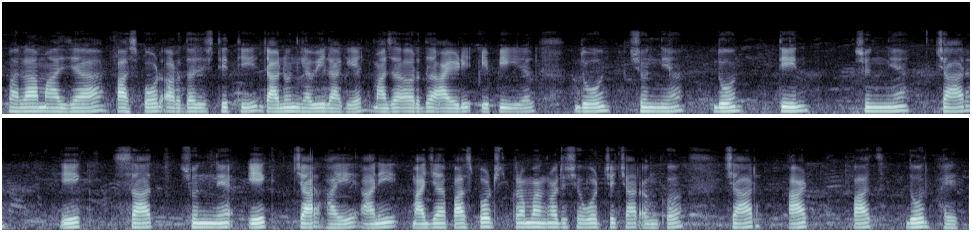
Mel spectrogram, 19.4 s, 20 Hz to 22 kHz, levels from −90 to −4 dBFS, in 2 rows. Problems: background conversations at intervals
